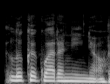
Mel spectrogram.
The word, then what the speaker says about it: Luca Guadagnino: Luca Guadagnino.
